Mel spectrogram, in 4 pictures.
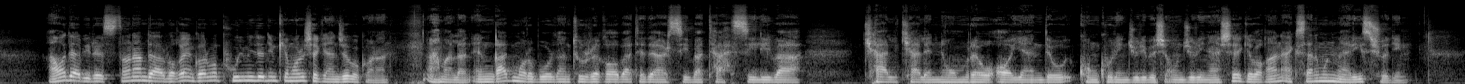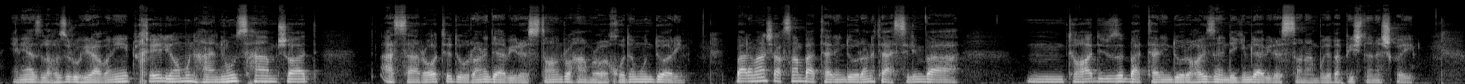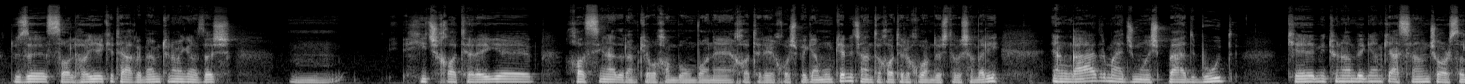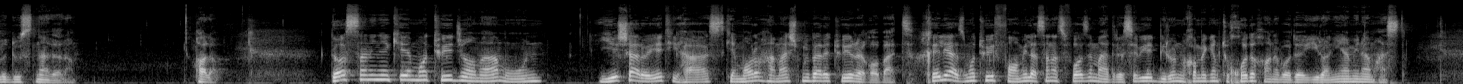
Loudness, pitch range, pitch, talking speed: -19 LUFS, 110-135 Hz, 120 Hz, 155 wpm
